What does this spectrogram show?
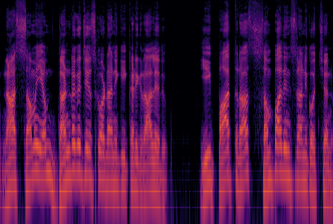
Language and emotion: Telugu, angry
